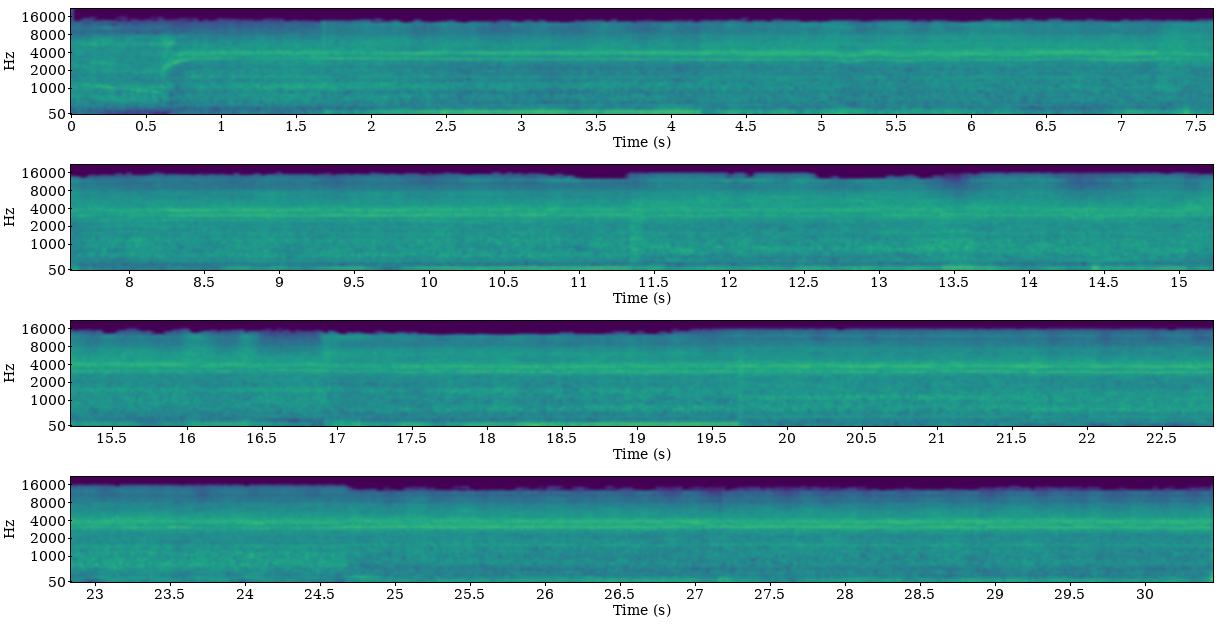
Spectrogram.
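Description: Milwaukee cordless angle grinder running steadily with a constant high whine as its disc grinds down the steel surface and edges of an old safe.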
